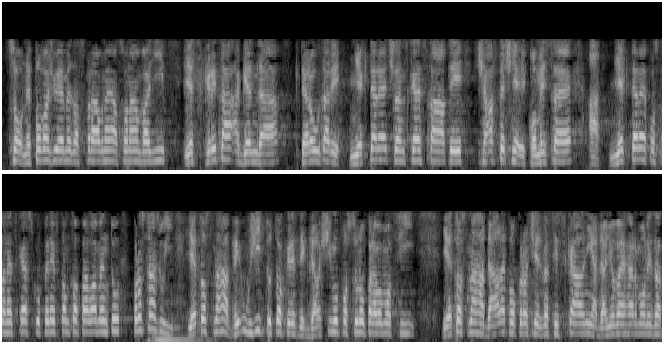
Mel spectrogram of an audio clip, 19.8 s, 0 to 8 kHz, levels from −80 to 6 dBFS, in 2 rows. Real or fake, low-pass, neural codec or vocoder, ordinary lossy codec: real; 7.2 kHz; none; AAC, 16 kbps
